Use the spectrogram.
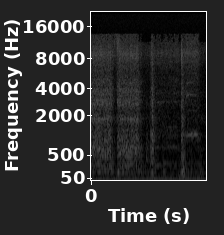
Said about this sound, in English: My printer turns itself off after so many moments.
